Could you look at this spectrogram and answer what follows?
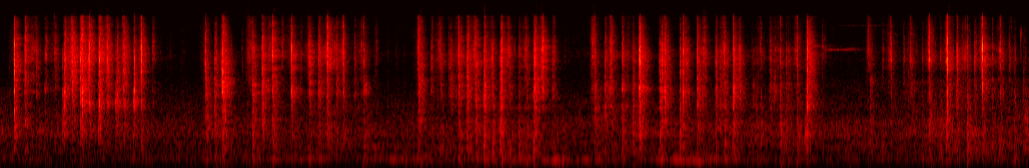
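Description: Cards shuffled for the Legacy of Yu board game, a long run of dense, crisp riffling bursts with short pauses between, close and fairly quiet with no talking.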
